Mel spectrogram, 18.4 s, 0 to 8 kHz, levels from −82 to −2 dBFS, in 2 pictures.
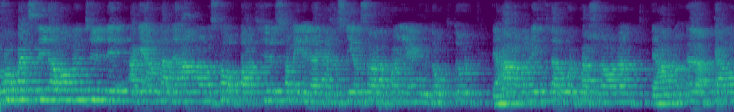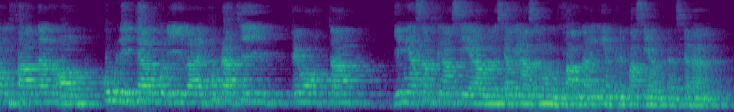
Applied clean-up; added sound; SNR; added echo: none; none; none; reverberation time 1.2 s.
